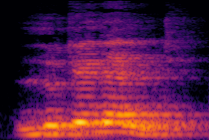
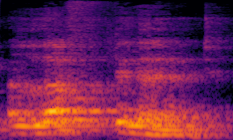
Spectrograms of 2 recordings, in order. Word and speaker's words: lieutenant: স্পেলিংটা LIEUTENANT, উচ্চারণটা লিউটেন্যান্ট, লিউটেন্যান্ট। আমরা এই ওয়ার্ডের উচ্চারণ করে থাকি লেফটেন্যান্ট। এই ওয়ার্ডটার স্পেলিং LIEUTENANT, উচ্চারণটা লিউটেন্যান্ট, বলি আমরা লেফটেন্যান্ট।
